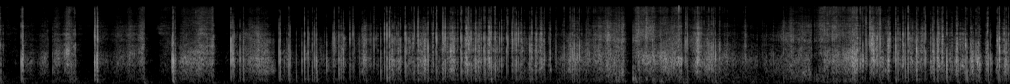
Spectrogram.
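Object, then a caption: Stack of cloth-bound book spines scratched and tapped with fingernails. Long dark nails tap and scratch along a stack of red cloth-bound book spines with gilt lettering. The result is a dry, bright, near-continuous texture of crisp scratches and quick taps, with no low end and almost no ring after each contact.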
